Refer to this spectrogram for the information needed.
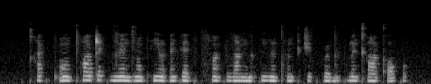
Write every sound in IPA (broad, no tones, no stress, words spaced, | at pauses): qʰɛkpʼɔ̃ t̪ʰɑʈɛk d̪ɛ̃ d͡zɔ̃pʰjə̃ʔɛ̃k ɛkt͡sʰɑ̃k zɑŋɡək nzə̃ tʰə̃kt͡ʃə˞k pə˞d̪ɛkɓɛ̃kʰɑ kʼɔk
